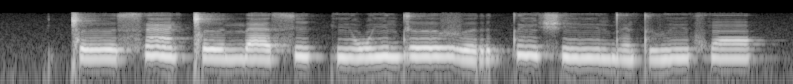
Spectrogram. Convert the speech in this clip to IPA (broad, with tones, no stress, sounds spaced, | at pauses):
ǀ øː˨ s æ̃˦˨ ǀ ø˨ n æ˨ s y˦ k ĩ˧ w ĩ˧ d øː˧ v ø˨ r t ĩ˦ ʃ ĩː˧ d̪ ẽ˨ t v ĩ˦ f ɔ̃˦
